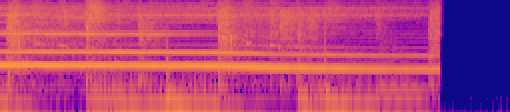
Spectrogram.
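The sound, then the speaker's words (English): A coyote lets out a long, loud, sustained howl that slowly slides downward in pitch, with faint yips underneath, before cutting off abruptly after a few seconds. “Hold it. Stop the coyote.”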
